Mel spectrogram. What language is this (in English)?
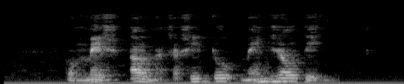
Catalan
